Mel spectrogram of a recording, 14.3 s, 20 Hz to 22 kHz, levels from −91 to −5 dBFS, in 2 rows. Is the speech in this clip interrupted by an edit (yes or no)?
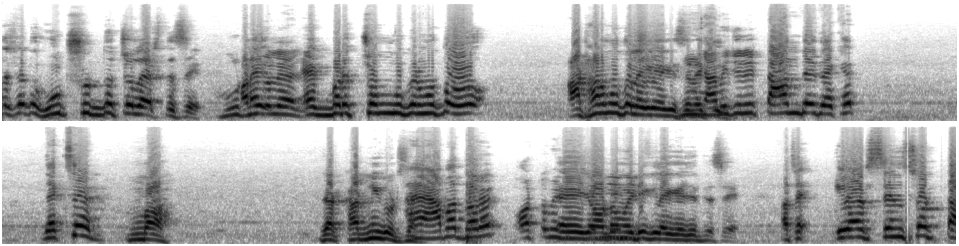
no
